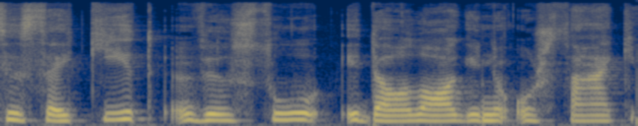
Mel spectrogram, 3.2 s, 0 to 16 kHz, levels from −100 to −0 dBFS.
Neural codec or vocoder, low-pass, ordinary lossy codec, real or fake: none; 14.4 kHz; MP3, 96 kbps; real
